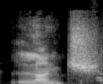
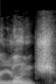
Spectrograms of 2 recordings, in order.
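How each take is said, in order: First: The vowel sounds like a roughly rounded o. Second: The vowel sounds like a plain oo. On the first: The speaker calls it right. "suena como una mezcla entre O" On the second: The speaker calls it wrong. "esta U en inglés no suena como U, como lunch"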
